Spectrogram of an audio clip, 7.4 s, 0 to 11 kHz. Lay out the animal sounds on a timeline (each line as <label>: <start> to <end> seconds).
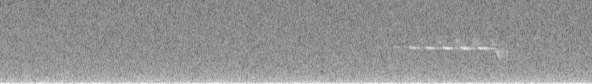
Yellow-rumped Warbler (Setophaga coronata): 4.8 to 6.5 seconds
